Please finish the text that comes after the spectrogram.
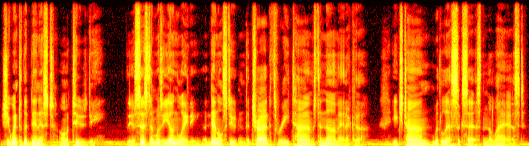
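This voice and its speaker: A man reading a scripted horror story in a dramatic, measured way, pausing between phrases. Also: low voice, sing-song, gravelly, a little hiss or hum.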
